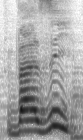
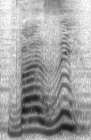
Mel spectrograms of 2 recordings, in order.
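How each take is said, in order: The two takes are said the same way.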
